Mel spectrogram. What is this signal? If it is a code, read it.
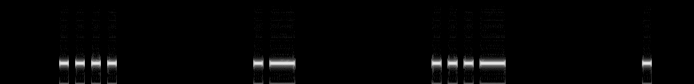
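Morse code, heard as a keyed tone, about 15 wpm, spaced as for 5 wpm, 1000 Hz. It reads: HAVE
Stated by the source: Morse code sent at 5 words per minute.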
